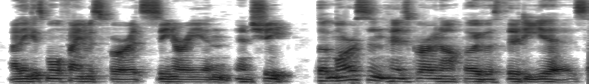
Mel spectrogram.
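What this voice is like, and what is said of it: New Zealand accent. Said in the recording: “you might detect from my accent that I grew up in New Zealand and spent many, many years in Australia.”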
